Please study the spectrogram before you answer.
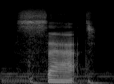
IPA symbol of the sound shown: æ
